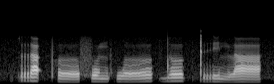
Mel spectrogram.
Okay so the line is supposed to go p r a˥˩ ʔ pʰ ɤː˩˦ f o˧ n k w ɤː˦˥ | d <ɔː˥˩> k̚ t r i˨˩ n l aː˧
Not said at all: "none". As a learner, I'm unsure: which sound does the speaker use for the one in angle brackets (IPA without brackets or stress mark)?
ɤː˥˩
